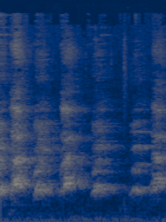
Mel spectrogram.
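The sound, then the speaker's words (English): Dogs bark repeatedly at a home studio, a steady run of short, sharp barks, about five in two seconds, moderately loud, with no talking over them. “Our dogs agree also.”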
